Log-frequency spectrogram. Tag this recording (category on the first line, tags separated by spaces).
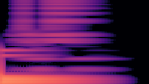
Instrument samples > Synths / Electronic
fm-synthesis additive-synthesis bass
